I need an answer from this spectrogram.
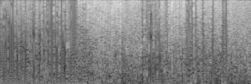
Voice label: "mascara", fricatives; laboratori fonetica

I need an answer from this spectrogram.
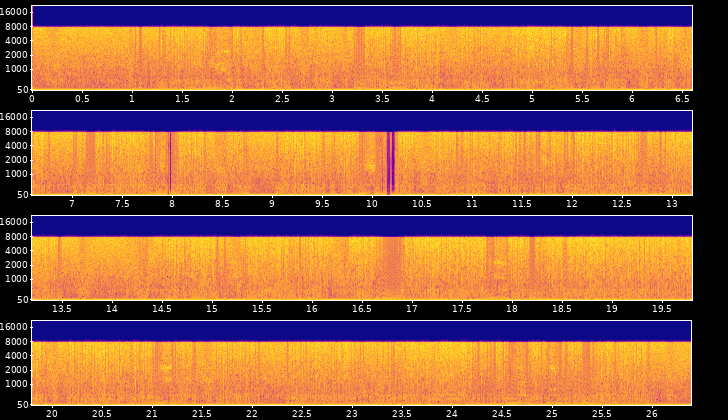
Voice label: noticia; laboratori fonetica; noticies

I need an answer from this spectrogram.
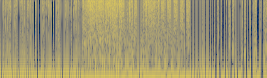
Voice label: "carro", vibrants; laboratori fonetica

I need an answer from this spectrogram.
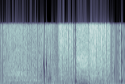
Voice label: "alzar", laterals; laboratori fonetica

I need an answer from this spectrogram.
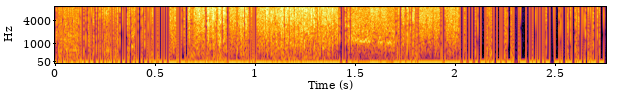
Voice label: "borracho", africades; laboratori fonetica

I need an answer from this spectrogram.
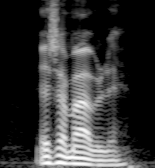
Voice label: "es amable", fricatives; laboratori fonetica

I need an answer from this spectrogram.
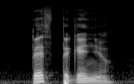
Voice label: "pez pequeño", fricatives; laboratori fonetica

